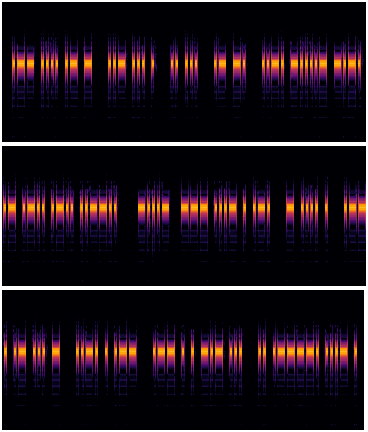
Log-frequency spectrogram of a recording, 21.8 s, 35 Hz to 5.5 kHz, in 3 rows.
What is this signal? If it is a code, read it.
Morse code, heard as a keyed tone, about 25 wpm, 600 Hz. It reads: WHAT USE IS AN F-CALL? <BT> OVER THE PAST FEW WEEKS I'VE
